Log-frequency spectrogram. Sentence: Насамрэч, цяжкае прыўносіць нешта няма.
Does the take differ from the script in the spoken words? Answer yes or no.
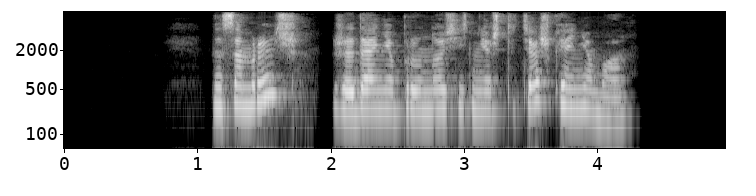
yes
